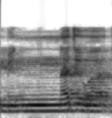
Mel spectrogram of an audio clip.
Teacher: من نجوا میں نون ساکن کے بعد نون آنے کی وجہ سے ادغام ہے، غنہ کریں گے. من نجوا جیم ساکن پہ قلقلہ ہے، واو کو دو حرکات لمبا کریں گے.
